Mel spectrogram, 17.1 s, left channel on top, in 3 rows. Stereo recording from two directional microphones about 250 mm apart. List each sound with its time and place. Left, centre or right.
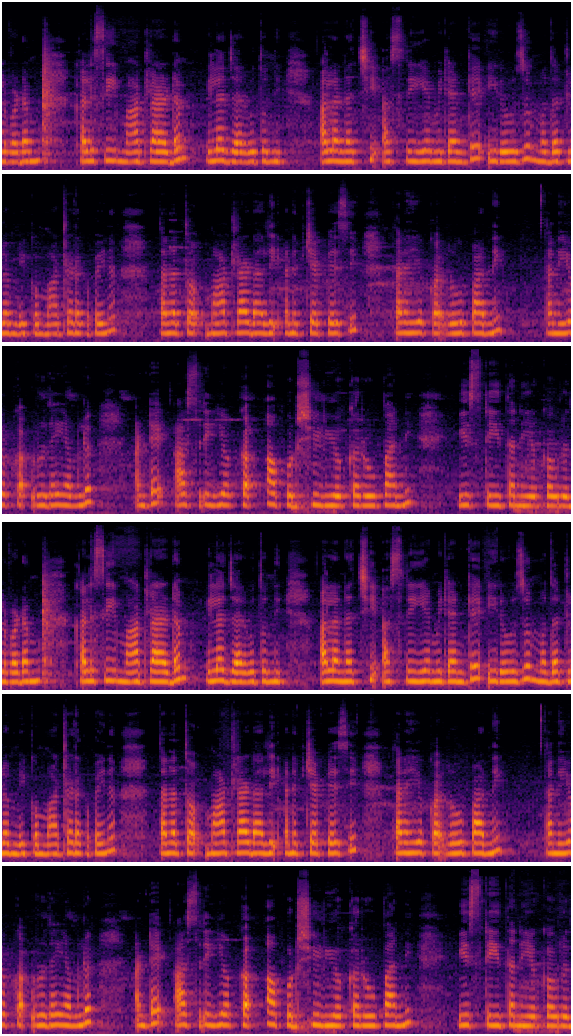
0.0 s a woman's voice: centre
